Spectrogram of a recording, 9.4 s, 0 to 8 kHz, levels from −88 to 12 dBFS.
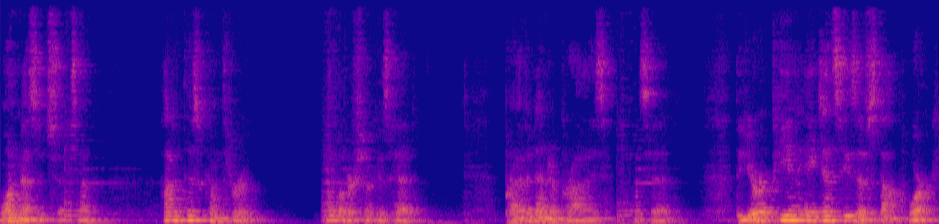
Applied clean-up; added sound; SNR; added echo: neural separator model SepFormer DNS4.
